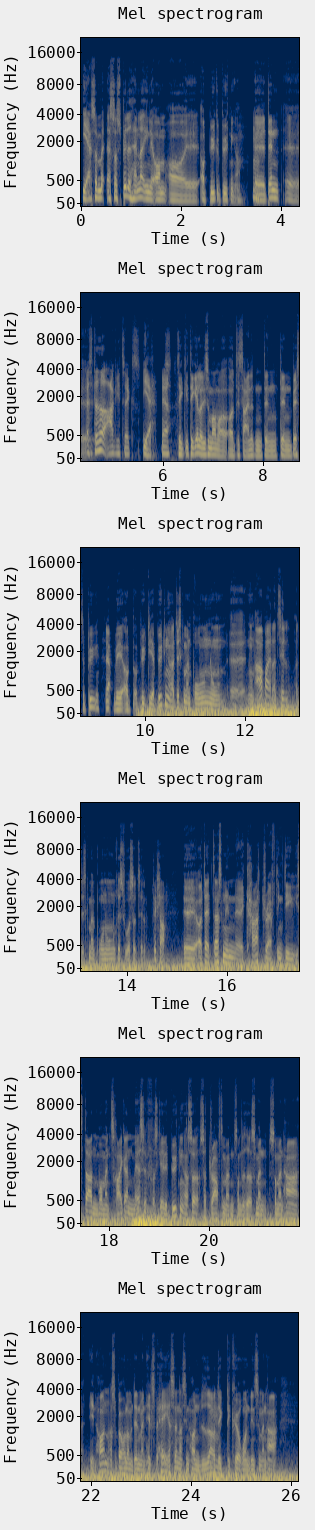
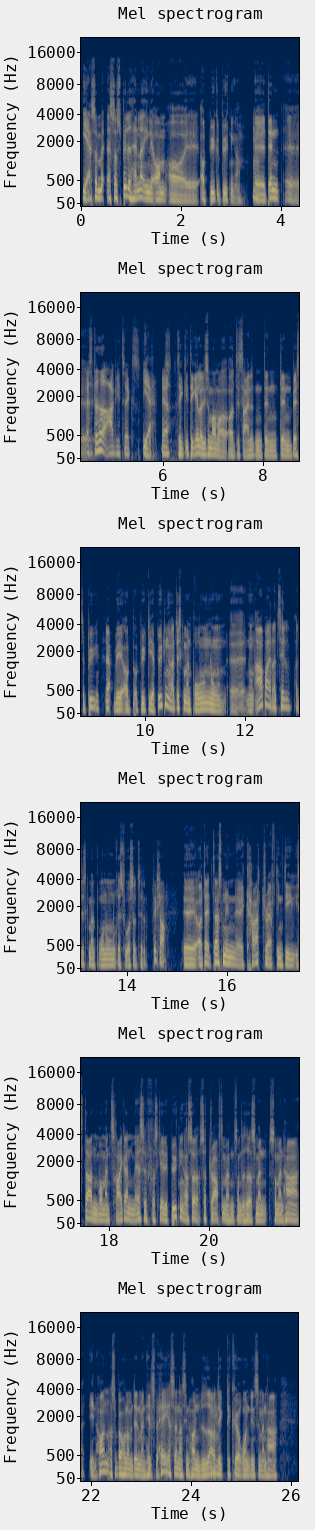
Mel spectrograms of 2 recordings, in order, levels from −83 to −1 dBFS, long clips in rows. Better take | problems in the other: second | wind noise on the microphone; occasional gusts; from 10 s on; 15 dB below the speech

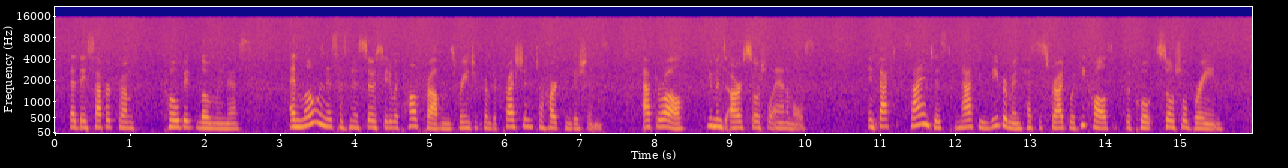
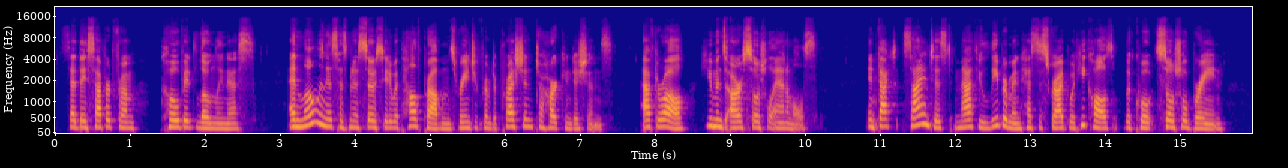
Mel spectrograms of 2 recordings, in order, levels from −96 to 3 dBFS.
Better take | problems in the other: second | hiss; loud; throughout; 5 dB below the speech

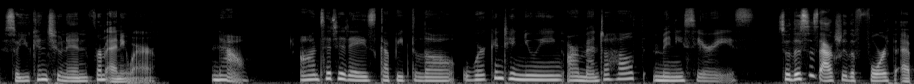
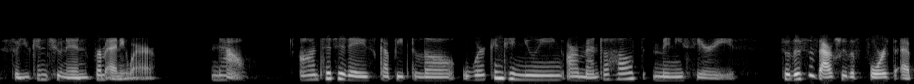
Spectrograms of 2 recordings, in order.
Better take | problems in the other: first | phone-call audio

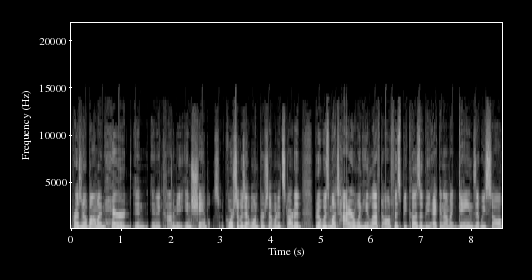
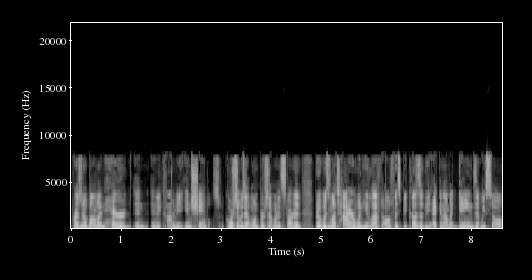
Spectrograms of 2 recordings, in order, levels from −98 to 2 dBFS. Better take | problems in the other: first | garbled, watery; badly; nothing above 8 kHz

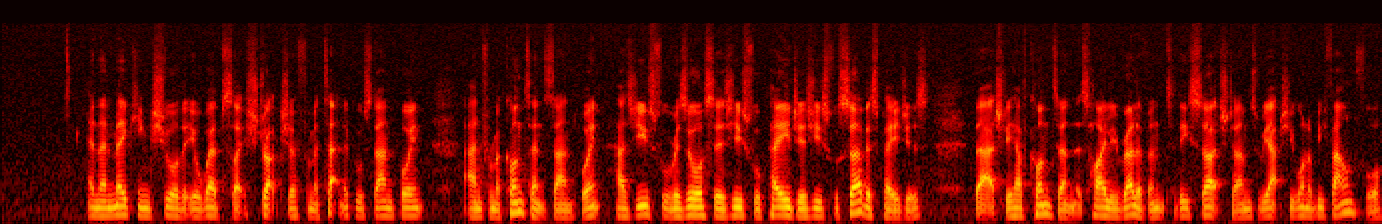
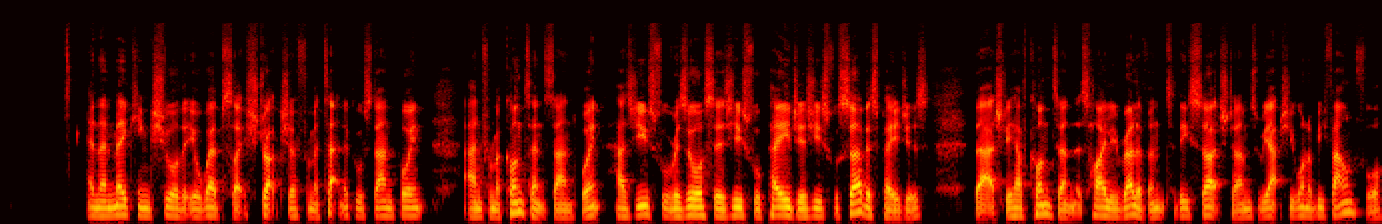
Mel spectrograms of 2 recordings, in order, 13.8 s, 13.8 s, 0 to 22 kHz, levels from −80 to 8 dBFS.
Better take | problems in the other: second | hiss; faint; throughout; 25 dB below the speech

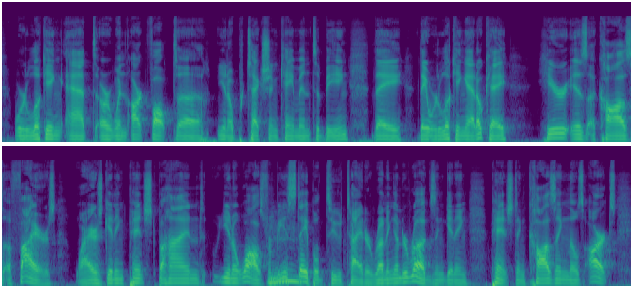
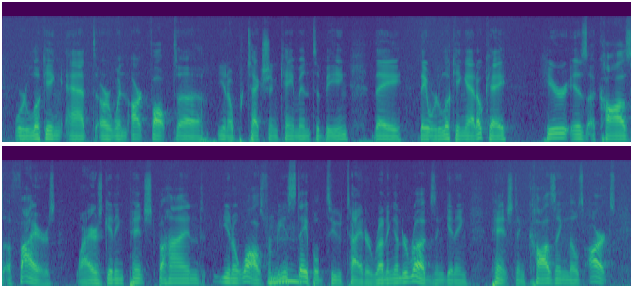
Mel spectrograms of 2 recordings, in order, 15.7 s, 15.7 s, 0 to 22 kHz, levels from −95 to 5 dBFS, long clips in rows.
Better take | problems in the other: first | hiss; faint; throughout; 20 dB below the speech

